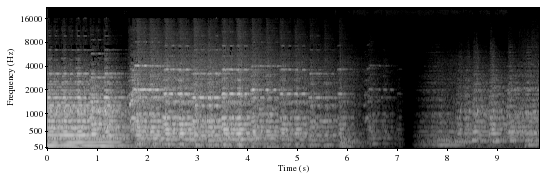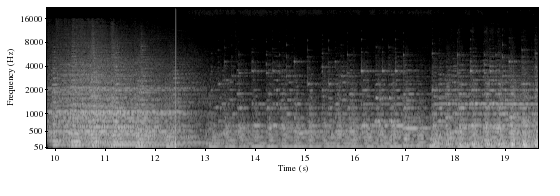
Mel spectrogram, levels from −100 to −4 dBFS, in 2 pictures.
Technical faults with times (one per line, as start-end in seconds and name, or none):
12.41 invalid numbers at full scale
